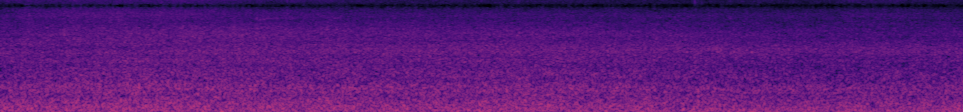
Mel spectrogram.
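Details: Continuous crashing waves and wind on Daytona Beach at sunrise, an even dense rush of noise throughout with no bird calls heard.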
